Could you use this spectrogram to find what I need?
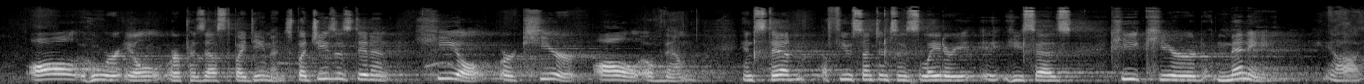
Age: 50-69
